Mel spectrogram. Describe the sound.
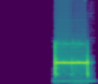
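A telephone answering machine beep: one short, steady electronic tone lasting about a third of a second, sounding alone after silence.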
